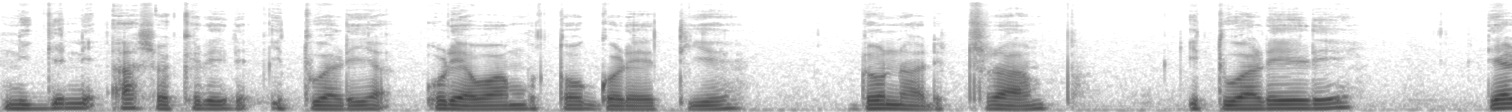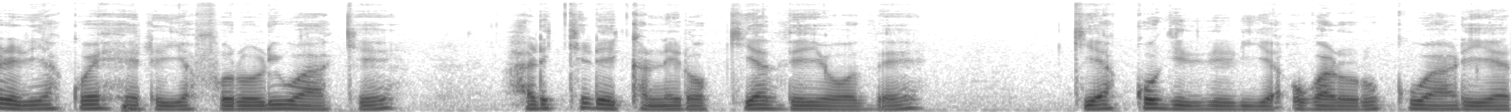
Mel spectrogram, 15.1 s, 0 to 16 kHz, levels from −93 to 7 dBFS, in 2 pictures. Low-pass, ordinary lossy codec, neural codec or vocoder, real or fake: 14.4 kHz; none; none; real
